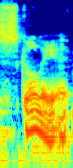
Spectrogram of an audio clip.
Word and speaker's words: Sxollie: So it is a South African company called Scholly. – It is Scholly. – With an X. – S-X-O-L-L-I-E.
